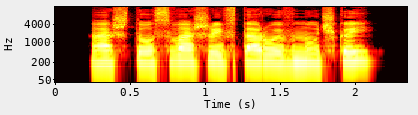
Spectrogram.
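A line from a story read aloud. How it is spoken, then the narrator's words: Rude male question. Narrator (Russian): грубо поинтересовался мужчина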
